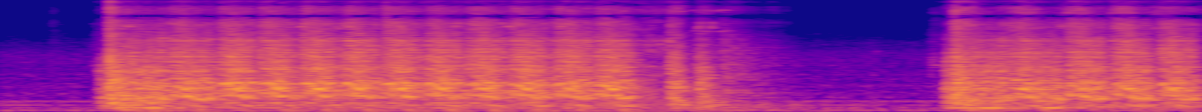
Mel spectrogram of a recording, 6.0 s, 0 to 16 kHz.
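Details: 1929 Ford Model A Tudor four-cylinder, rebuilt engine first run after 40+ years, carburetor still needs adjustment, radiator not holding water: catches quickly, runs with even steady beat, stops, restarts cleanly; healthy start.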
